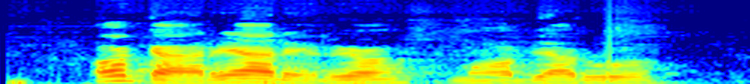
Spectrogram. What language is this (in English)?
Igbo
